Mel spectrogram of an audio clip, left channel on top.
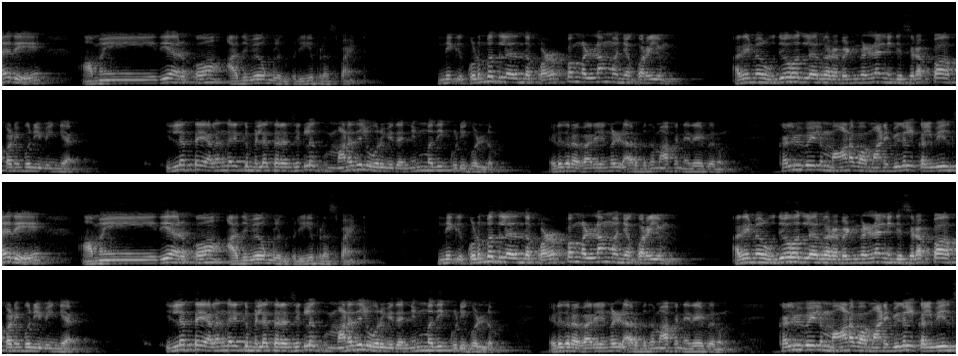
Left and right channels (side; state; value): left; quieter; 5.3 dB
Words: அமைதியாக இருக்கும். அதுவே உங்களுக்கு பெரிய ப்ளஸ் பாயிண்ட். இன்னைக்கு குடும்பத்தில் இருந்த குழப்பங்கள்லாம் கொஞ்சம் குறையும். அதேமாதிரி உத்தியோகத்தில் இருக்கிற பெண்கள்லாம் இன்னைக்கு சிறப்பாக பணிபுரிவீங்க. இல்லத்தை அலங்கரிக்கும் இல்லத்தரசிகளுக்கு மனதில் ஒருவித நிம்மதி குடிகொள்ளும். எடுக்கிற காரியங்கள் அற்புதமாக நிறைவேறும். கல்வி பயிலும் மாணவ மாணவிகள் கல்வியில்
